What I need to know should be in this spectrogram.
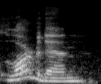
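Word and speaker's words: Lavardan: So Larvaden. Larvadan. You're not supposed to pronounce the I. Larva Dan is what it is apparently.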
